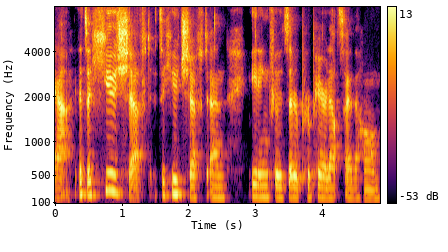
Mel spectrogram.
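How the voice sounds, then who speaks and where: An ordinary speaking voice from a woman, fairly low in pitch with ordinary pitch variation, at a moderate pace on a very clean recording with a silent background. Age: 60s. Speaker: physician. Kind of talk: live-streamed health talk. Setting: live stream. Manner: conversational.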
